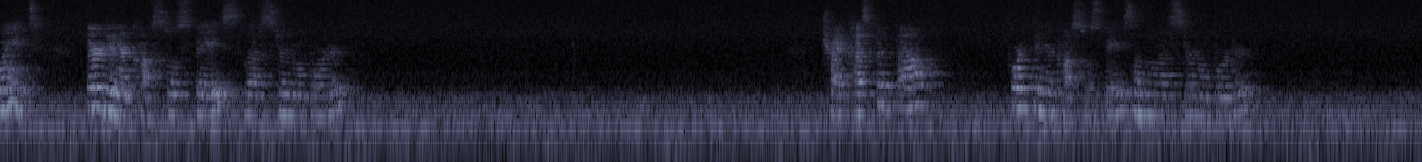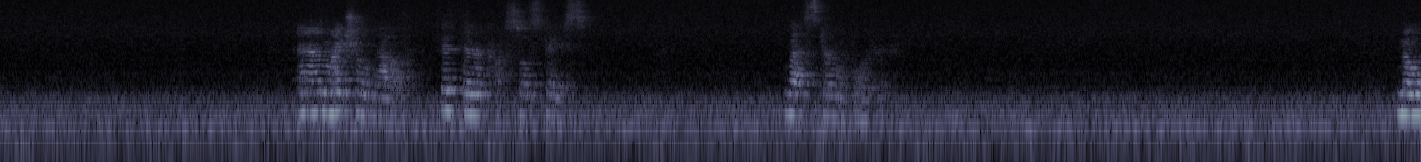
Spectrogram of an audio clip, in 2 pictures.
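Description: A young woman speaks calmly and quietly nearby, in short bursts.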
